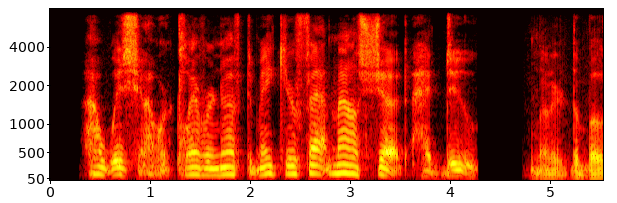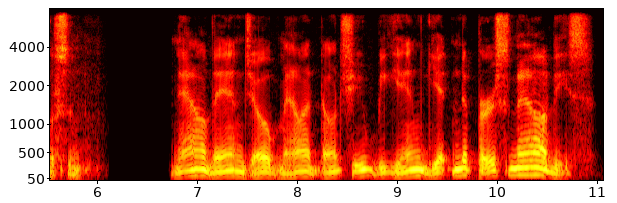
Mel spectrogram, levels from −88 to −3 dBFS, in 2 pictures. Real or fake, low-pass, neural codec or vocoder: fake; 7.2 kHz; vocoder, 22.05 kHz, 80 mel bands, WaveNeXt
